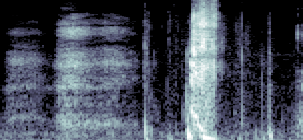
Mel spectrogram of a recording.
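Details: Male, attempting to stifle sneezes quietly, with a tickling nose and burning eyes: a short breath in, then one sharp, partly held-back sneeze burst in a quiet room; stifled sneeze.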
